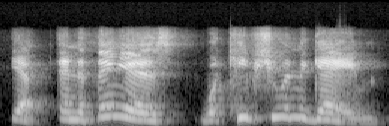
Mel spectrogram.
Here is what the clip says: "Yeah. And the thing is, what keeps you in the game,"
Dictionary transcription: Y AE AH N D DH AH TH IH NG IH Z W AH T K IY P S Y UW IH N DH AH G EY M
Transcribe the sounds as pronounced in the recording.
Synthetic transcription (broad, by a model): Y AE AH N DH AH TH IH NG IH Z W AH T K IY P S Y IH IH N DH AH G EY M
